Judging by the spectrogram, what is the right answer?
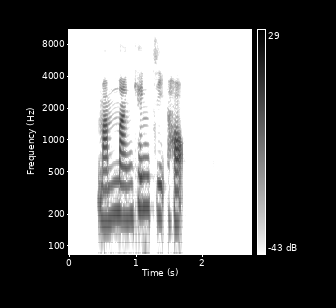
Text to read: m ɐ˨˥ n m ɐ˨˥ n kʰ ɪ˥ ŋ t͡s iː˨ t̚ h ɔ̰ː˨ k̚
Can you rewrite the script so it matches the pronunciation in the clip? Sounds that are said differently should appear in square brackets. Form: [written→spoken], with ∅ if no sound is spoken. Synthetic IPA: m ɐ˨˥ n m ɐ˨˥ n kʰ ɪ˥ ŋ t͡s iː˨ t̚ h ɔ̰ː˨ k̚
